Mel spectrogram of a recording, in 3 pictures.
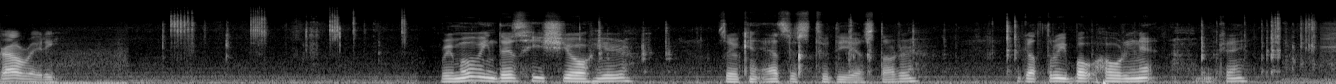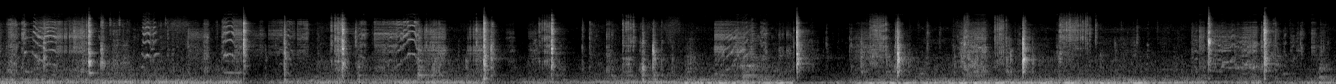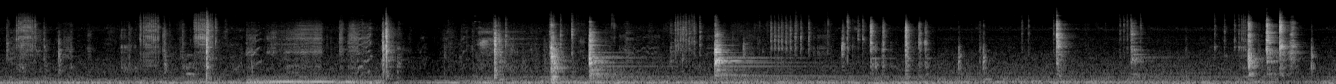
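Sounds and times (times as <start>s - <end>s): steady low rumble: 0.0s - 40.0s
ratchet wrench clicking: 1.6s - 4.2s, 23.0s - 24.4s, 25.3s - 27.4s, 28.0s - 30.8s, 33.4s - 36.1s
metal parts clinking: 20.8s - 29.2s, 30.0s - 36.1s.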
